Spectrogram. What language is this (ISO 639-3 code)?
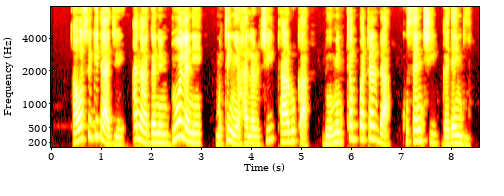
hau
